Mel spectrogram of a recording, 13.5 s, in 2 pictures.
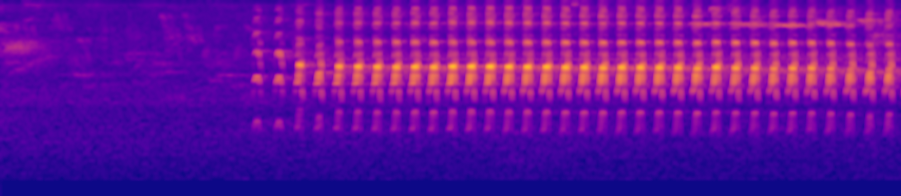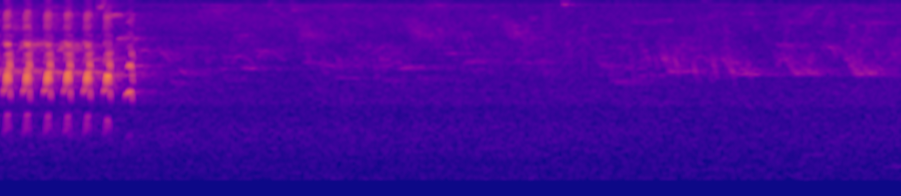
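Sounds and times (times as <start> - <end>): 
northern flicker calling: 1.9 - 7.8.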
